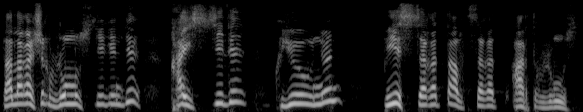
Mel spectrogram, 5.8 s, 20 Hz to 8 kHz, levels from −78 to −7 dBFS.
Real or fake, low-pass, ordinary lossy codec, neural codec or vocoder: fake; 7.2 kHz; none; vocoder, 44.1 kHz, 80 mel bands, Vocos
